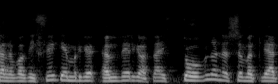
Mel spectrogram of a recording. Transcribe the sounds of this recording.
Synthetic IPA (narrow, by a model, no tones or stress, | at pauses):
anəvɔðɪfɪɡɛmrəmðɪrjɔdajθd̥ʊvnənəsɛvədlˠja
